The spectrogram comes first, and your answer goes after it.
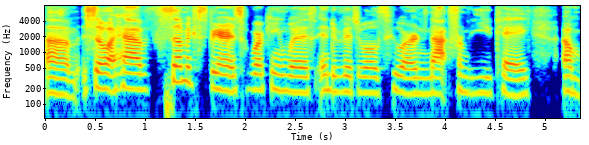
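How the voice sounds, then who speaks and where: A normal speaking voice from a woman, fairly low in pitch, at a moderate pace with ordinary pitch variation, dry and close with no echo against a quiet background. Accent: American. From United States. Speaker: statistician. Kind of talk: interview. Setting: podcast recording.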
